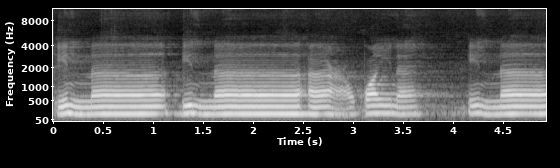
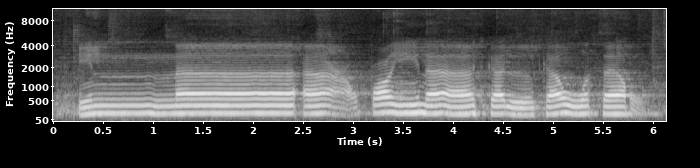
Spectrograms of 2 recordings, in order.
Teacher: maka huruf nun yang bertasydid didengungkan, jangan lupa didengungkan 2 harokat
